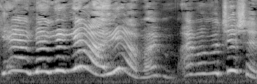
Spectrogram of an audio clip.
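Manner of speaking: high, loud, eager "yeah, I am" from the magician. Retold or imitated. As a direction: play the magician proud of his tricks. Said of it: "He's like".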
